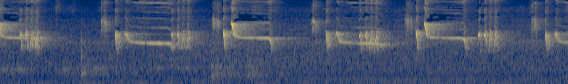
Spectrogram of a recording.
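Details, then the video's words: Competitive singing by a sâu đầu đỏ, a rapid series of bright, high, steeply falling notes ending in brief whistled tails, repeated roughly twice per second in clusters over faint background noise. "Sâu Đầu Đỏ Hót Đấu"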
